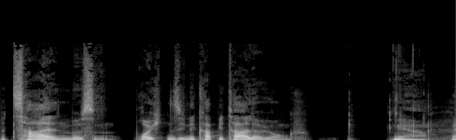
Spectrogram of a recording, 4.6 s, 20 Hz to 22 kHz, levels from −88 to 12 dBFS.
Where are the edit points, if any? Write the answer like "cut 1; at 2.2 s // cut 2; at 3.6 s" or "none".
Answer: none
